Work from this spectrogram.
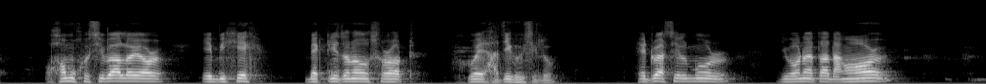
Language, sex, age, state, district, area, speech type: Assamese, male, 60+, Assam, Kamrup Metropolitan, urban, spontaneous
